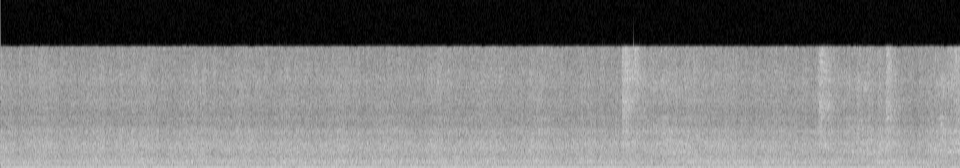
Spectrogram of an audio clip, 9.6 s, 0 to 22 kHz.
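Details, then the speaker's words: 1948 Lincoln SA-200 welder engine, revived with little work, now with a short stack with resonator pipe: a steady, low, even, quiet idle with a soft regular beat and no knocks or misses. Normal idle. "it's got a short stack with a resonator pipette which I will say it's it's actually pretty quiet"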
